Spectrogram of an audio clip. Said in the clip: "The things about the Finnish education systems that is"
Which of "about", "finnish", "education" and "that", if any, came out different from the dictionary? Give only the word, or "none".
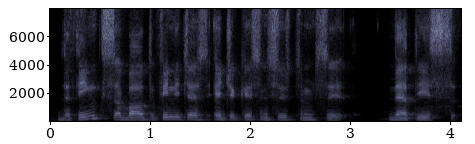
finnish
